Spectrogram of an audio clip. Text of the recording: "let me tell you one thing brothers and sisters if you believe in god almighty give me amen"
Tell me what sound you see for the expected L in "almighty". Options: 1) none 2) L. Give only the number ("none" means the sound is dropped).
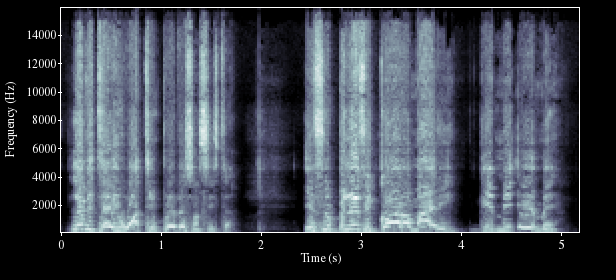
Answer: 1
